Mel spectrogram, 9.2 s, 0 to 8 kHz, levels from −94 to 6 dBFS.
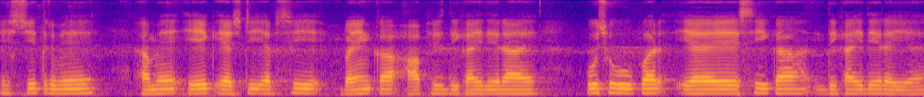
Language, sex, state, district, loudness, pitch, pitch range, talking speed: Hindi, male, Bihar, Jahanabad, -17 LUFS, 125 Hz, 120-130 Hz, 145 wpm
